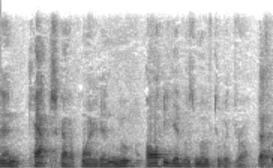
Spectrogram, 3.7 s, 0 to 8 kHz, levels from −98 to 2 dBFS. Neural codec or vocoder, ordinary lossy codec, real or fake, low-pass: none; Opus, 64 kbps; real; 7.2 kHz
